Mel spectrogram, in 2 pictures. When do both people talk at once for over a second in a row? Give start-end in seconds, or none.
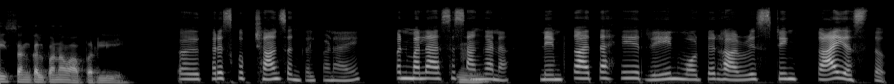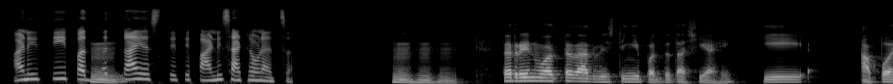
none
